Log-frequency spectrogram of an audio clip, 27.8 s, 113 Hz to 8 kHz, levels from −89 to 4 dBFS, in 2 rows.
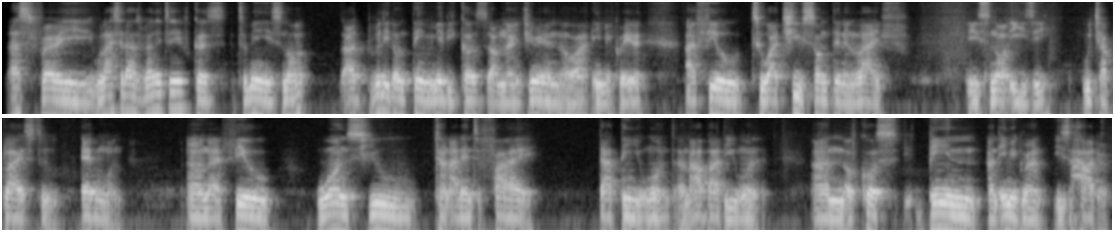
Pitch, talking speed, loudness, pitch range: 95 Hz, 135 wpm, -19 LUFS, 90-105 Hz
